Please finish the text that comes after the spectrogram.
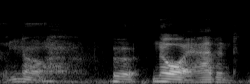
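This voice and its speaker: A man's voice: lowish voice, fairly even intonation, slow pace, a little hiss or hum. Man playing an anxious, reluctant intellectual rebel. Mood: reluctant, uneasy. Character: reluctant male intellectual rebel, anxious, self-preserving, argumentative. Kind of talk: audio drama acting.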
